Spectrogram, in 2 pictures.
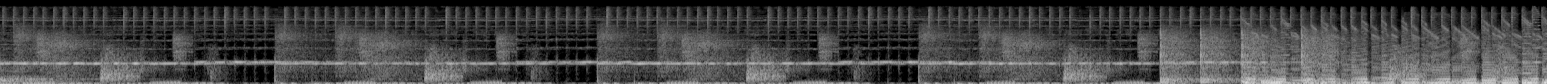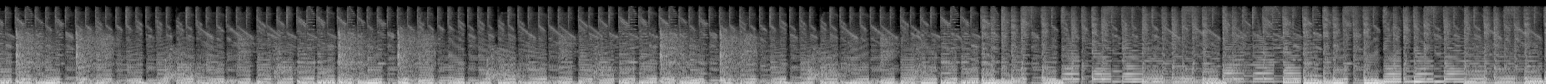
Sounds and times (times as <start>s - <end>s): Music: 0.0s - 30.9s.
